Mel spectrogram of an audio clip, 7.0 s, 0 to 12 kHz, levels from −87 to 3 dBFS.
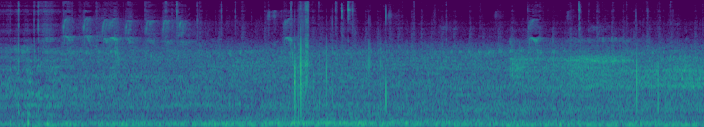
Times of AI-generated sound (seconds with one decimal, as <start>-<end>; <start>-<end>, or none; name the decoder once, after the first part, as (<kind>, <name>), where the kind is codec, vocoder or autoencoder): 0.0-0.6 (codec, SNAC)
